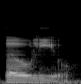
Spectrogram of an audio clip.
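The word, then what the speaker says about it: Beaulieu: name was Joseph Paul boou well pronounced bolu bolu Joseph Paul anyhow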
